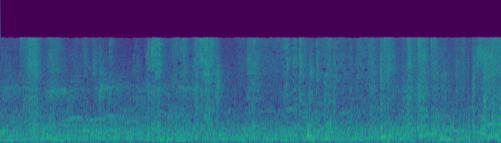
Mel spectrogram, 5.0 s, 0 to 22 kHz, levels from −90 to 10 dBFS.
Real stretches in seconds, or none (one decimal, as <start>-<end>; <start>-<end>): 0.7-3.7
